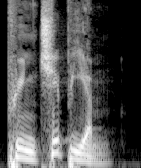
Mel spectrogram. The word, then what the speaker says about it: Principium: Now, this is the follow-up album to their 2021 EP, Principium, which we talk about the pronunciation of that, and I finally got it right.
